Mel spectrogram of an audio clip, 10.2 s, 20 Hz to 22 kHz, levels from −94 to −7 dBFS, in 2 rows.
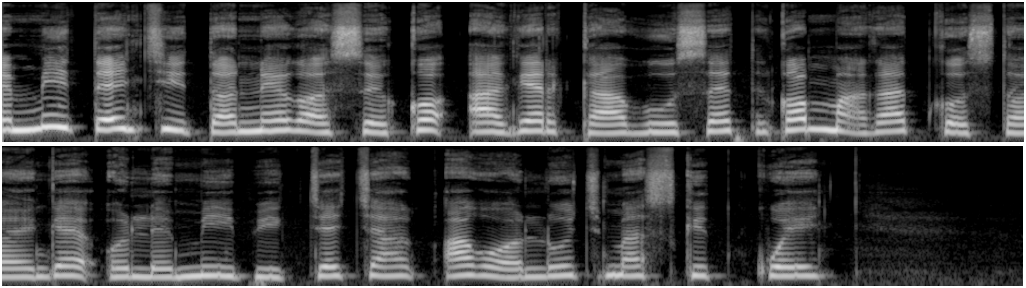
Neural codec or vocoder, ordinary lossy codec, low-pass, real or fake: vocoder, 44.1 kHz, 128 mel bands every 256 samples, BigVGAN v2; none; none; fake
